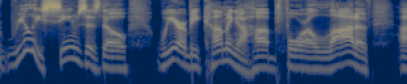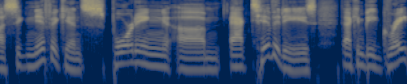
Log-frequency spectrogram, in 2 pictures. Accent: Detroit, Michigan, United States; and I grew up in the Metro Detroit area, so I always grew up with the Stanley Cup and the octopus thrown on the ice.

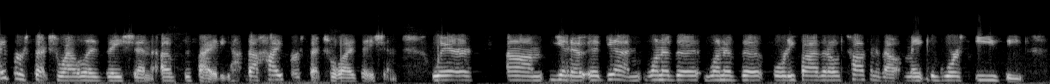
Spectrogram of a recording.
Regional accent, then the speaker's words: Atlanta, Georgia, United States; I'm from Atlanta.

